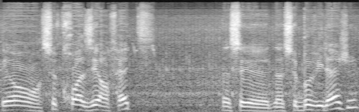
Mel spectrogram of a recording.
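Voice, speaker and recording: The voice has ordinary pitch variation, with noticeable background noise behind it. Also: man. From France, Marseille. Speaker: businessman and documentary subject. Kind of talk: documentary conversation.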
